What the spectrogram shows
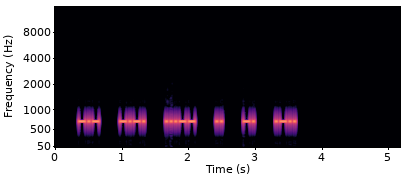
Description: Morse code, heard as a keyed tone, about 36 wpm, spaced as for 20 wpm, 700 Hz. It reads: KC3INL
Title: USA Call Signs - 6 Characters - 3x Character Spacing - 35wpm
